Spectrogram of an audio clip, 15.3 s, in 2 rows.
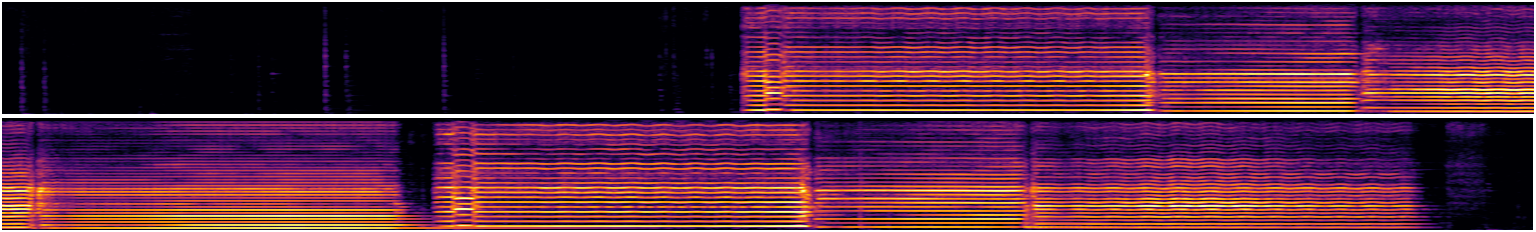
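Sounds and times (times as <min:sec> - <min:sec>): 
violin: 0:03.7 - 0:15.0.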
